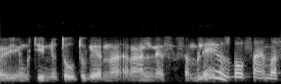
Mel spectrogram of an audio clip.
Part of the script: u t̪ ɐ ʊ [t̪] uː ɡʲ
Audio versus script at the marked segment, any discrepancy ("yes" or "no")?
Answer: no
